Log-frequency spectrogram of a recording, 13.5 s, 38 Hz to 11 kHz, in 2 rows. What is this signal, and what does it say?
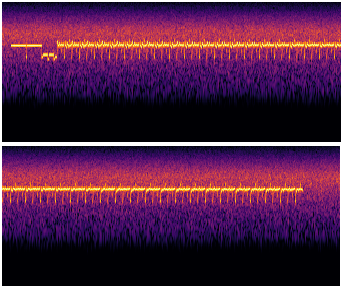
SSTV (slow-scan television), Robot 36, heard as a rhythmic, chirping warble, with radio hiss and a squelch burst at the end.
